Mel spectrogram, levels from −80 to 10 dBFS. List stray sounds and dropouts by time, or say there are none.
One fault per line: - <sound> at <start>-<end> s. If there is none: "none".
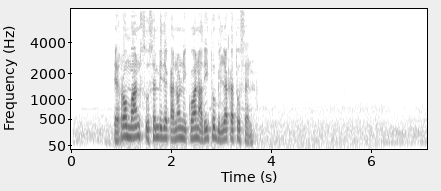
none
